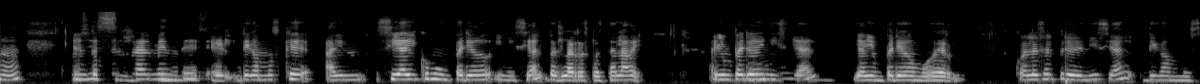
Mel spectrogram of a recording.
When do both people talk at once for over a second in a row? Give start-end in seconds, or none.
0.7-2.3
